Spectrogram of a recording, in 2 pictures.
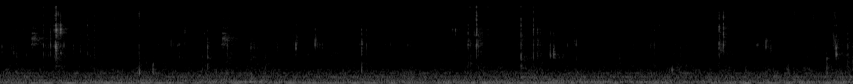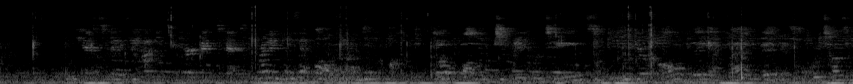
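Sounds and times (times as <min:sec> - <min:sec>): person chewing crispy chicken: 0:00.0 - 0:09.2, 0:10.0 - 0:17.0.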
